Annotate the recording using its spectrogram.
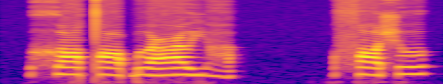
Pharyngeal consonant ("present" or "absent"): present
